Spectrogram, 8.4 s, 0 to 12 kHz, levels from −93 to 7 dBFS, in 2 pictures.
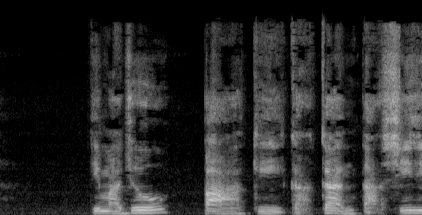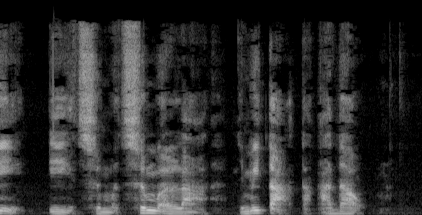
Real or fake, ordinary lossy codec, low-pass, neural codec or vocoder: fake; AAC, 48 kbps; 10.8 kHz; vocoder, 44.1 kHz, 128 mel bands, Pupu-Vocoder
